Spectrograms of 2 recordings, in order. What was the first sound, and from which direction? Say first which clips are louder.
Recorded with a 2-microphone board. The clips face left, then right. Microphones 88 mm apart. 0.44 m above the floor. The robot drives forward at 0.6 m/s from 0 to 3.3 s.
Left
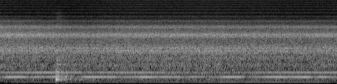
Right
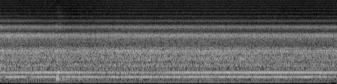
A snare drum: right 2 dB; 35° left (ahead or behind).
